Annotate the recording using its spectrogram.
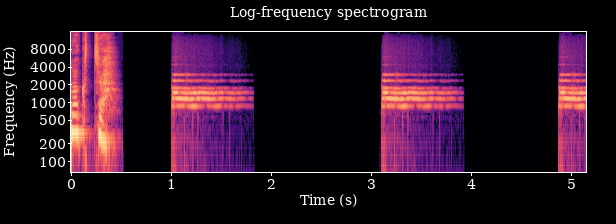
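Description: A short electronic chime sounds as a message box opens.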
